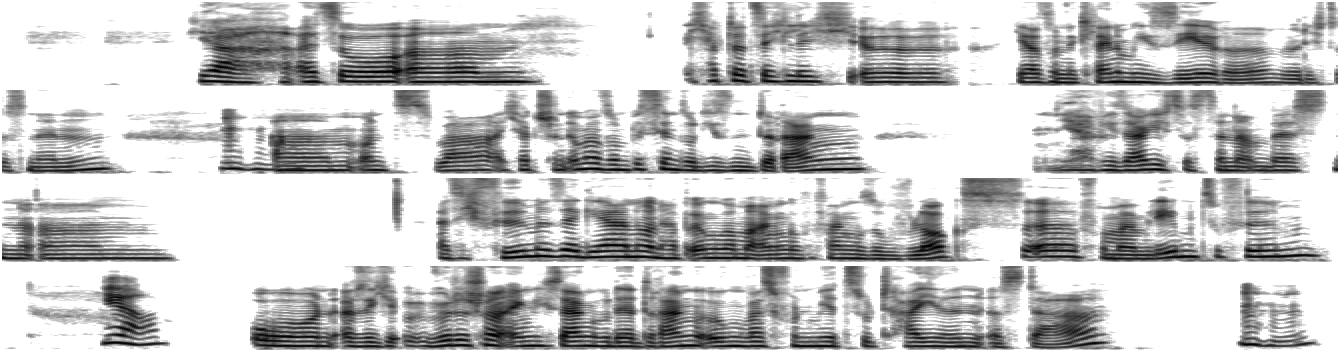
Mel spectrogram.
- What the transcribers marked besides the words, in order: other background noise
- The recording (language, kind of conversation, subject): German, advice, Wann fühlst du dich unsicher, deine Hobbys oder Interessen offen zu zeigen?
